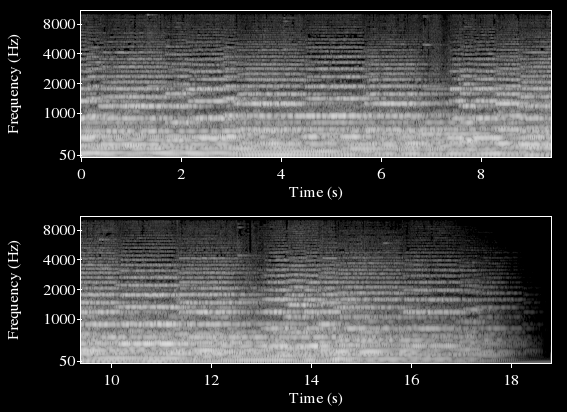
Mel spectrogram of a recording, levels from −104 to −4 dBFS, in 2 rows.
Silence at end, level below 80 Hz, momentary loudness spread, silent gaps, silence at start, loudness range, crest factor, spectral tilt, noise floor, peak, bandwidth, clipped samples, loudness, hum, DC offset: 1.1 s; -36 dBFS; 9 LU; none; 0 s; 5 LU; 16 dB; -8 dB/octave; -80 dBFS; -10 dBFS; 10 kHz; under 0.1%; -25 LUFS; none; under 0.1%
